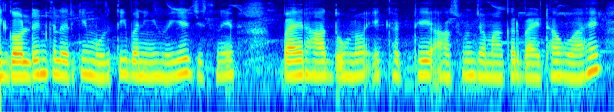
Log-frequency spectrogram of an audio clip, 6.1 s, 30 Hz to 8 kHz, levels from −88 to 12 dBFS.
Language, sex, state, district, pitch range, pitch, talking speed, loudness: Hindi, female, Bihar, Kishanganj, 180-195 Hz, 190 Hz, 175 wpm, -24 LUFS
